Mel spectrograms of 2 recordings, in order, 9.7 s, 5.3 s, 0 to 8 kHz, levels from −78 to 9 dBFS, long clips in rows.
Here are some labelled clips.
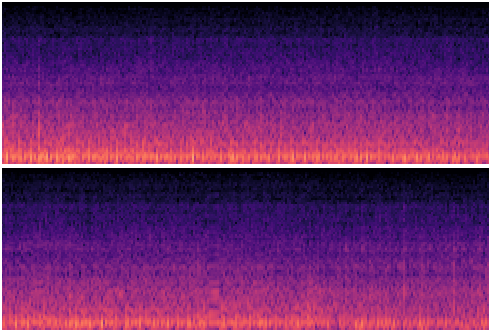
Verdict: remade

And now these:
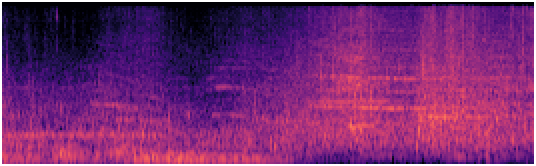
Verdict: recorded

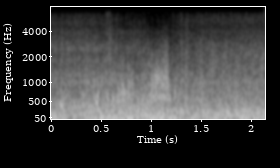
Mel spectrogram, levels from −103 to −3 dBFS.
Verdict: recorded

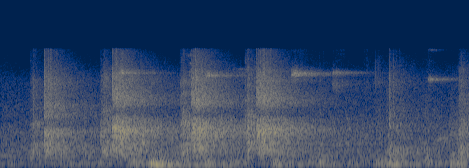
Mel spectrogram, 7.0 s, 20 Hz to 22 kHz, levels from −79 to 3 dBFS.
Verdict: recorded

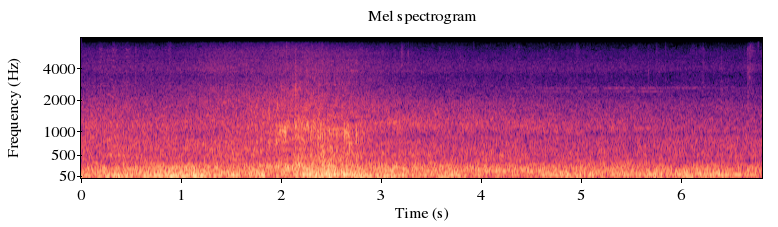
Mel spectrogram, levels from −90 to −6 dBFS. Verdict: recorded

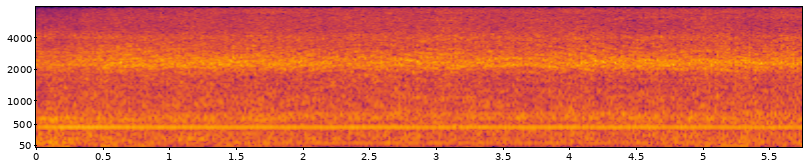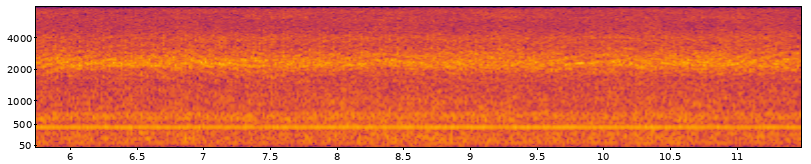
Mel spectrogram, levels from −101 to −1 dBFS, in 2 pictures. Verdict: recorded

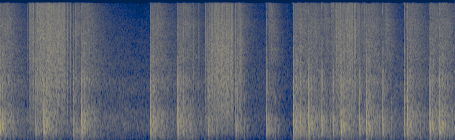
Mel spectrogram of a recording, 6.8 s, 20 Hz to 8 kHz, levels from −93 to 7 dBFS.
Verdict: recorded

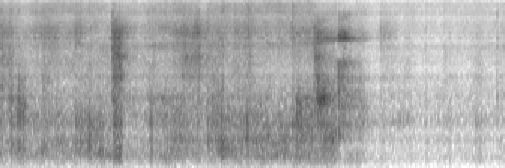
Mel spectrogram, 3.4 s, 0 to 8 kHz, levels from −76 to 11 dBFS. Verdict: remade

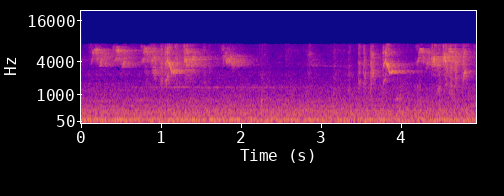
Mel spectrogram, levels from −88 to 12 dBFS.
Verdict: recorded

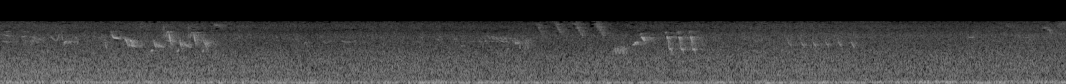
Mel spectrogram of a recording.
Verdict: recorded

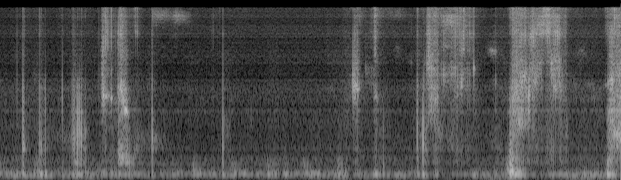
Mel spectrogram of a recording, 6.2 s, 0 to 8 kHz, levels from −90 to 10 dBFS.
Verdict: remade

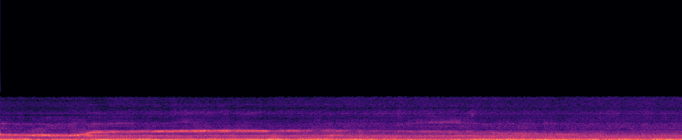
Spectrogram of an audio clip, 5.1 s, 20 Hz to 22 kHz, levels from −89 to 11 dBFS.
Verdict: remade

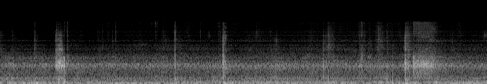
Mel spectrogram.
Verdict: remade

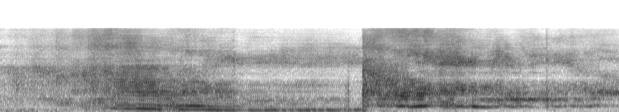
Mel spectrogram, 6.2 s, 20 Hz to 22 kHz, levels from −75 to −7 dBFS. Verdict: remade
